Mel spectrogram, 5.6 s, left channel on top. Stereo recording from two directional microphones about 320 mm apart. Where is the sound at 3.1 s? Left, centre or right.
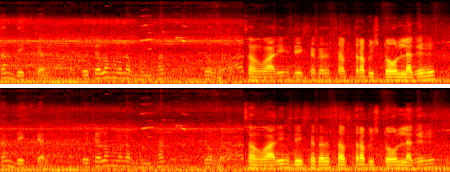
Centre.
